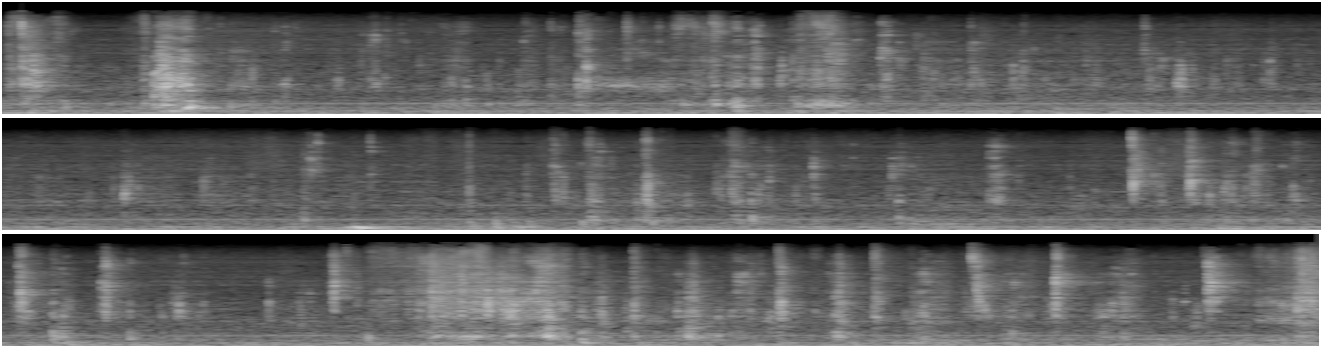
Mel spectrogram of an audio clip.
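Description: A young woman chews food noisily and smacks her lips close to the microphone.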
